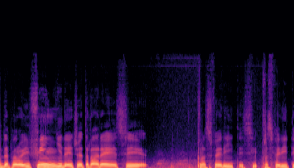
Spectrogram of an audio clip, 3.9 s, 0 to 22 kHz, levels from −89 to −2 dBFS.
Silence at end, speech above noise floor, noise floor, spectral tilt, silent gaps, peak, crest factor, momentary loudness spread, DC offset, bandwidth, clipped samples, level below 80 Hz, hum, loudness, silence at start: 0 s; 21 dB; -40 dBFS; -8.5 dB/octave; none; -8 dBFS; 12 dB; 9 LU; under 0.1%; 11.5 kHz; under 0.1%; -52 dBFS; none; -20 LUFS; 0 s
